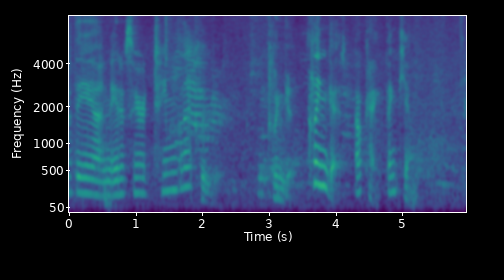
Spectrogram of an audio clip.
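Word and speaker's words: Tlingit: model of the Old Fort how do you pronounce the name of the natives here tingling cling it cling good okay thank you and um that's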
